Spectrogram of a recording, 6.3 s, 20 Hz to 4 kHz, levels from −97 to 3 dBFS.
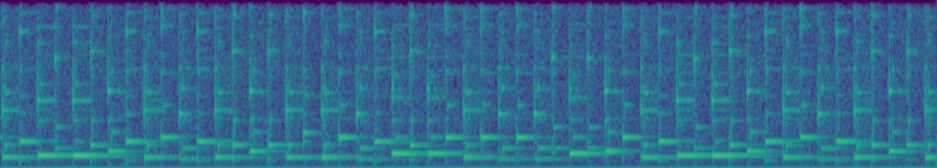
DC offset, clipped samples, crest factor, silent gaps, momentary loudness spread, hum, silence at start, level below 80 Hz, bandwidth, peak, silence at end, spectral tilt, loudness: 0.6%; under 0.1%; 14 dB; none; 3 LU; none; 0 s; -66 dBFS; 4 kHz; -20 dBFS; 0 s; -1 dB/octave; -34 LUFS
